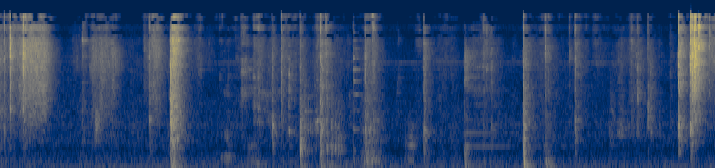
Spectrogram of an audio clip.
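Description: Plastic soft-cheese tubs being handled and opened over a stainless steel mixing bowl on a kitchen counter: several sharp knocks and clatters, with smaller plastic rustles and taps in between.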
